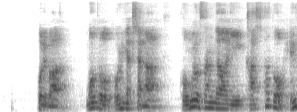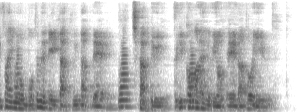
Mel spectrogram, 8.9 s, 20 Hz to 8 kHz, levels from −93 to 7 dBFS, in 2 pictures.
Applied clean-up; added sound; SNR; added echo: neural mask model DeepFilterNet 3.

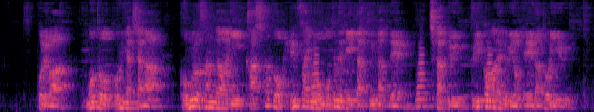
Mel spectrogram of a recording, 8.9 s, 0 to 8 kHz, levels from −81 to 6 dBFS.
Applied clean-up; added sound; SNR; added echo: neural separator model SepFormer DNS4.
